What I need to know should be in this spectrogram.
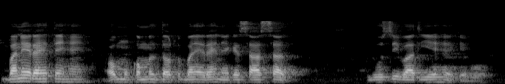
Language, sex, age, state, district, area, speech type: Urdu, male, 18-30, Uttar Pradesh, Shahjahanpur, urban, spontaneous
